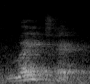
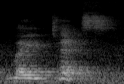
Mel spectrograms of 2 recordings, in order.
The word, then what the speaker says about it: LaTeX: out I discovered that Google does not pronounce latch the way mathematicians do Google pronounces Latch as latex which is a rubber material and they followed images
